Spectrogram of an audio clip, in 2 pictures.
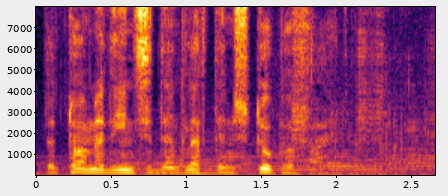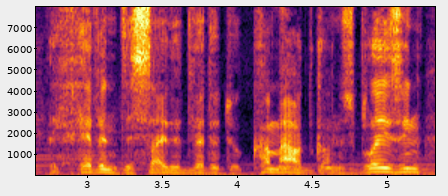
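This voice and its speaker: A jovial veteran starship captain in a sci-fi audio drama, acted by a man. He is an older man with a creaky, mid-pitched voice and wry, theatrical bluster. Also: moderate pace, music in the background. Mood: confident, blunt. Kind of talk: science fiction audio drama acting.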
